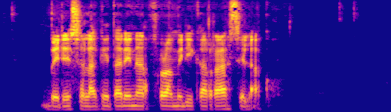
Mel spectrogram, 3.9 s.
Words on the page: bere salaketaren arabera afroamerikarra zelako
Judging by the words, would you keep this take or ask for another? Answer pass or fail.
fail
